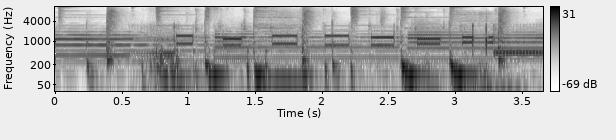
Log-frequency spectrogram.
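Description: A telephone number is keyed in quickly to call a restaurant and reserve a table, making a brisk run of many short, clear dialing tones at different pitches.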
